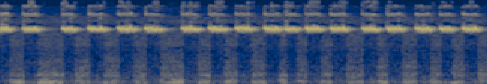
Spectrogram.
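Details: Shrill chirping from a live tidda, the cricket, delivered as quick, evenly spaced high pulses over a few seconds.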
